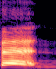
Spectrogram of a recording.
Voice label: "been", female

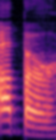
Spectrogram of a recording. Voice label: "upper", female

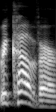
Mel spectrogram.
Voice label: "recover", female

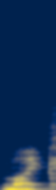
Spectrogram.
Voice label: "mike", robot vox

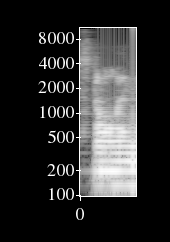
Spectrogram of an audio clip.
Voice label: "stolen", robot

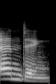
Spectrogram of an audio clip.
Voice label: "ending", female

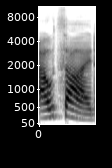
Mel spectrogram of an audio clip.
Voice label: "outside", female

